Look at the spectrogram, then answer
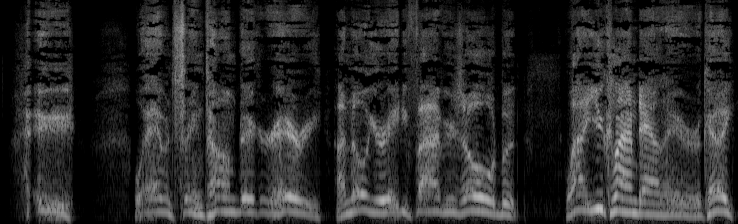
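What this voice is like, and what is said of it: Redneck accent, drawn-out words. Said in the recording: “I give him a redneck accent ... You gotta dumb them down. And stretch out their words.”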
